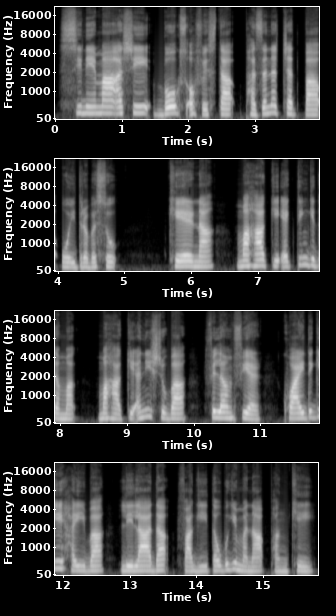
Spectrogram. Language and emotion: Manipuri, neutral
